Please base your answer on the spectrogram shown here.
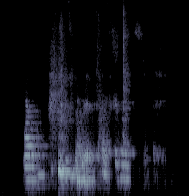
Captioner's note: group chuckling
